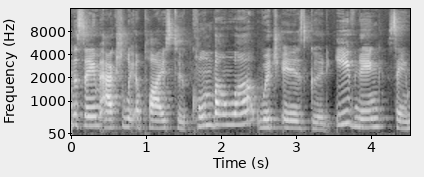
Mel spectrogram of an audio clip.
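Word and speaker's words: こんばんは: it is actually written as ha and just pronounced as and the same actually applies to konbanwa which is good evening same thing the wa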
